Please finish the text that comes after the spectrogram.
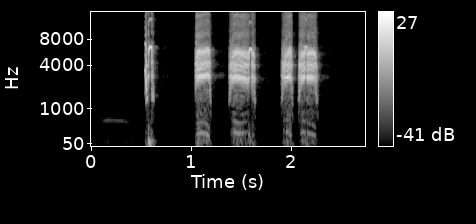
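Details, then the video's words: ['Black francolin, wild, giving its grating call in a natural setting. A quick opening click-like note is followed by a rasping double note, then a second rasping pair. All five notes are loud and harsh, with near silence around them.'] "Kala Teetar Ki Awaaz | Real Wild Black Partridge Sound | Jungli Teetar Calling"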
